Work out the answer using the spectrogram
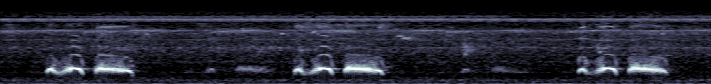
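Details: Trained spotted dove, Riau Islands, Indonesia, in a first contest bout: three phrases about two and a half seconds apart, each two short warbled coos leading into a longer mellow hoot, with faint softer coos between.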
